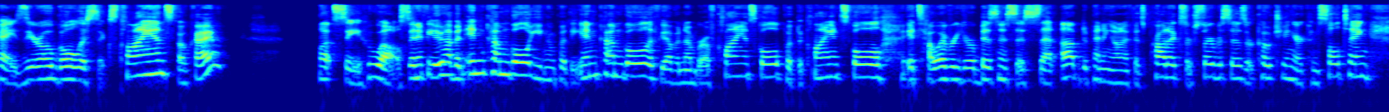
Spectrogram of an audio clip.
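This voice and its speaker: A woman's fairly high voice at a fairly quick pace, with ordinary pitch variation over a quiet background. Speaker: sales coach. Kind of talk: live online training. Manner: fast; animated.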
